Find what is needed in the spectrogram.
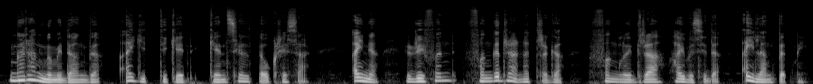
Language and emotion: Manipuri, fearful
